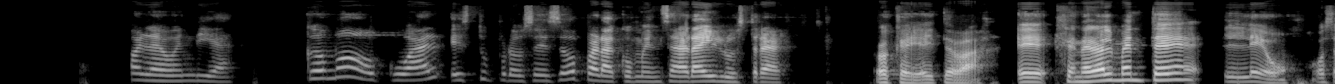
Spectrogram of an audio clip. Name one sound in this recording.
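A young woman speaks calmly into a microphone, heard through loudspeakers.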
